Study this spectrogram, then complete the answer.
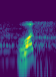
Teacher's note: اور ربی را پر زبر ہے, پر پڑھیں گے, اور با پر تشدید ہے, جمعوں کے ساتھ دوہرا پڑھیں گے. وس سین کو سختی کے سیٹی کی آواز میں اور باریک پڑھیں گے.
